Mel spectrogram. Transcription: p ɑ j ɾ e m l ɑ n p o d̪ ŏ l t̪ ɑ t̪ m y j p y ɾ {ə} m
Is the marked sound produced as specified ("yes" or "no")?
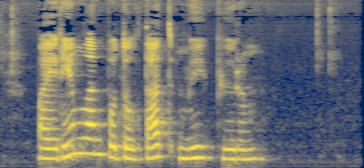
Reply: yes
